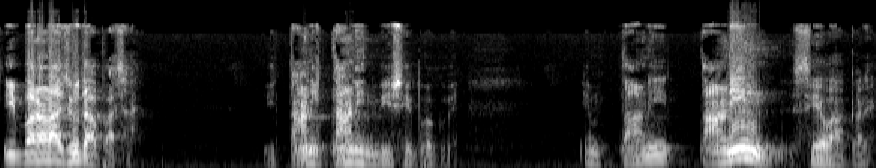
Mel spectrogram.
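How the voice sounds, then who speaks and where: A man's voice: on the low side, very animated, takes it slowly, long pauses, darkish tone. A man giving a sermon as a swami, telling folksy stories and asking the listeners questions. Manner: folksy storytelling, asks the hall questions. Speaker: swami giving a scripture discourse.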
